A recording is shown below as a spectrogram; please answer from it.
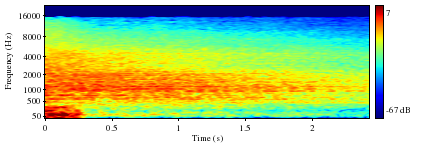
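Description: Electronic noise sweep from a hardstyle track fading out at a break in the mix, with no kick or bass. It dies away steadily and its top end thins out, ahead of the next track.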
